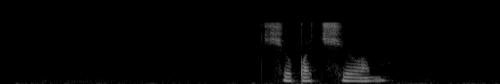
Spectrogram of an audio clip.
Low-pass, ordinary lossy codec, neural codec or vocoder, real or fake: 7.2 kHz; none; none; real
